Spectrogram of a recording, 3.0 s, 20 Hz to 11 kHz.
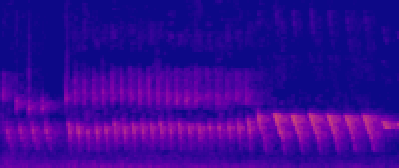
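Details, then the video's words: A yellow canary sings a rapid rolling trill, about 222 pulses a minute, stacked in bands, then breaks into a series of quick descending chirps. "yellow canary singing"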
